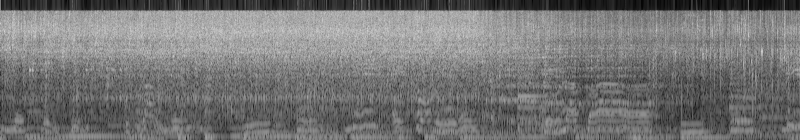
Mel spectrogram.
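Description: Thawed mixed seafood (shrimp, clams and squid) sizzling in hot olive oil in a frying pan. The loud, steady frying hiss starts suddenly as the seafood drops into the oil.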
